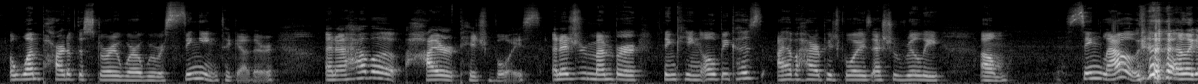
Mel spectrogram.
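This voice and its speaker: A young woman talking in a casual interview, thoughtful and warm, laughing often and using plenty of fillers. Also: fairly high pitch. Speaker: guest, former apprentice. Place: makeshift home studio on an island.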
